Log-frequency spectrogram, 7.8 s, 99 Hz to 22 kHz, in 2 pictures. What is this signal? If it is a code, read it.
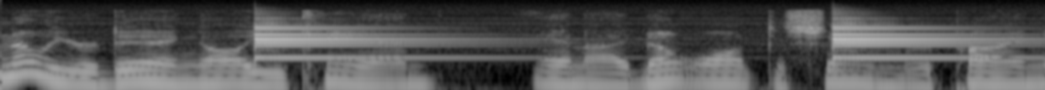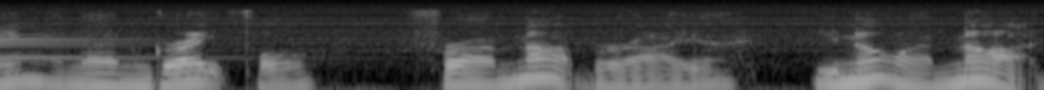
Clock strike, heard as a bell, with speech in English. 2. Two o'clock.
